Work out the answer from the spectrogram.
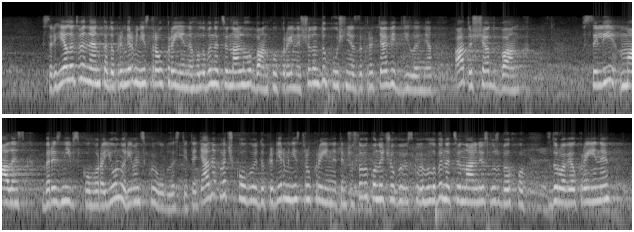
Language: Ukrainian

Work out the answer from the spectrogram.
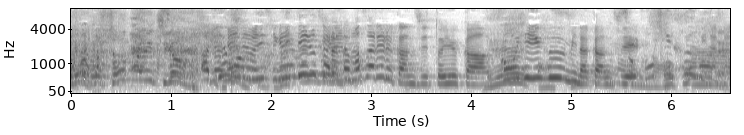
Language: Japanese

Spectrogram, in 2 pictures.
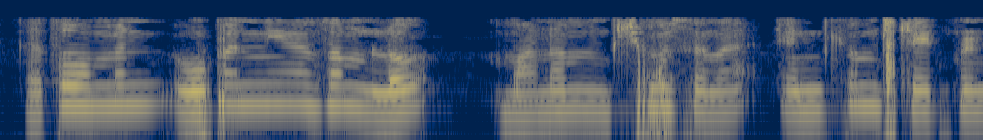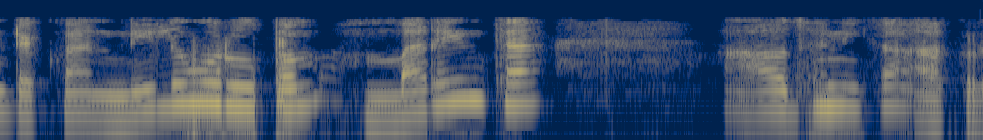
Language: Telugu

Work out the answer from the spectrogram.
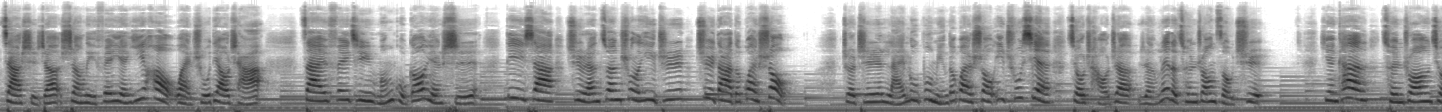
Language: Chinese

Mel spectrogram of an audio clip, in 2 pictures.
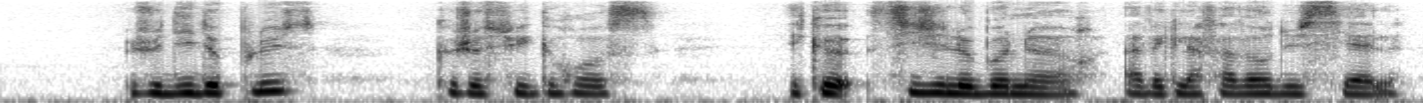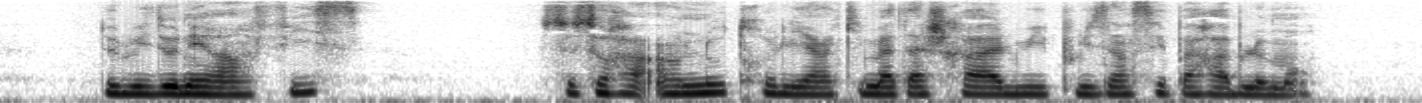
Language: French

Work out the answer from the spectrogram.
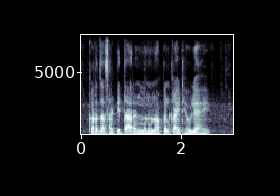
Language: Marathi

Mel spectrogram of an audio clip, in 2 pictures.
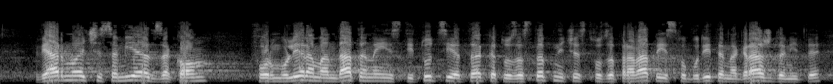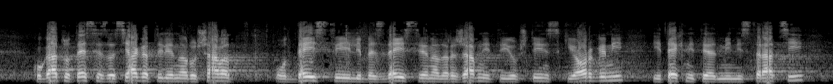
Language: Bulgarian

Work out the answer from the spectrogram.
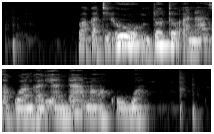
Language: Swahili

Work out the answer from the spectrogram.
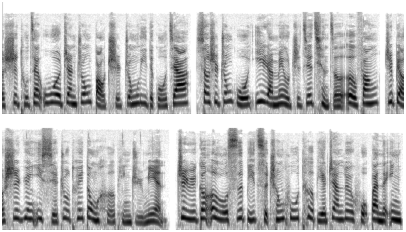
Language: Chinese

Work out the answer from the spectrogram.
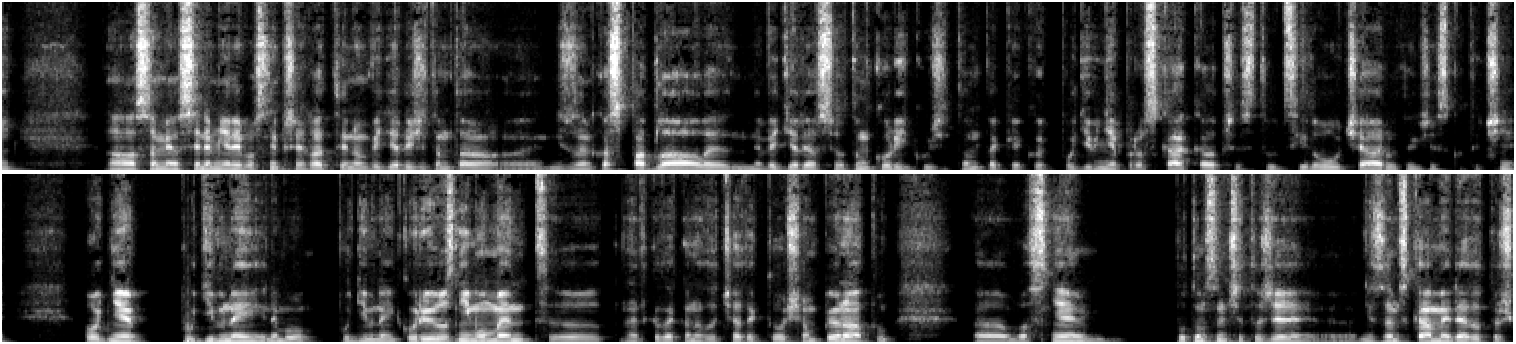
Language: Czech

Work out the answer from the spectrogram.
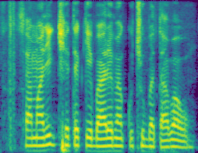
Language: Chhattisgarhi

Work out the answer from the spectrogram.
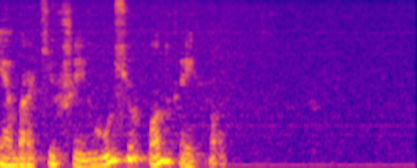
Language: Russian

